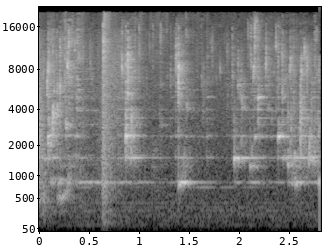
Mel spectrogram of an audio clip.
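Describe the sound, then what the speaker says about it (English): Water poured from above onto an orchid's aerial roots and into its pot, heard as a series of separate splashing drips and trickles landing every half second or so, close and fairly quiet. "when I get aerial roots on a plant like this, I make sure I pour water over them"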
